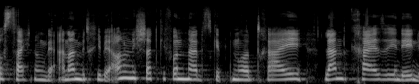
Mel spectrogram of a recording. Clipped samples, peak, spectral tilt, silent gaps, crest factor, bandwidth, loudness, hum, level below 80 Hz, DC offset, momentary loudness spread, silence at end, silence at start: under 0.1%; -10 dBFS; -3 dB/octave; none; 18 dB; 16 kHz; -28 LUFS; none; -72 dBFS; under 0.1%; 4 LU; 0 s; 0 s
